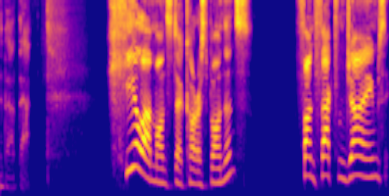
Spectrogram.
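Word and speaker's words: Gila monster: are right about that healer monster correspondence fun fact from James it's pronounced healer monster not Jer monster oh great the name comes from Spanish similarly Saro Cactus is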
